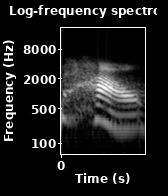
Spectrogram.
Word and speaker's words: how: Se escribe con una O, pero se pronuncia como si fuera una A y después una U. How, ¿vale? Y nunca, sino que tenéis que sacar el sonido de aquí, nunca de aquí.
